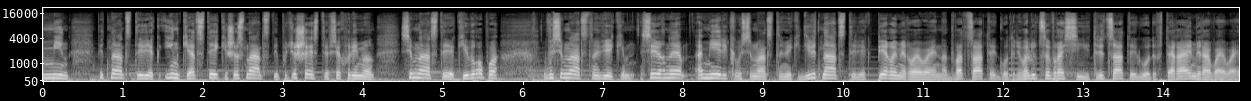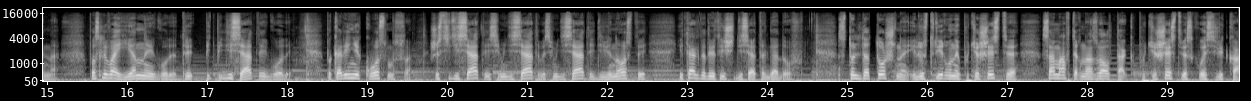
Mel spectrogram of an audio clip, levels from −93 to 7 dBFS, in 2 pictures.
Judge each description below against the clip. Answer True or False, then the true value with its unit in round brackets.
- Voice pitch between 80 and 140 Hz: False (150 Hz)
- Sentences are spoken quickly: False (120 wpm)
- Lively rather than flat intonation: True (5.8 semitones)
